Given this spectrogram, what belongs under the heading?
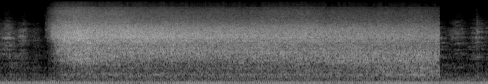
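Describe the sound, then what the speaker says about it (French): Chicken stock poured over grilled chicken thighs cooked with butter and honey, a sudden loud hiss of steam that holds steady for about four seconds, then cuts off. "maintenant que mes cuisses de poulet sont bien grillées, on va pouvoir déglacer avec un peu de jus du fond"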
